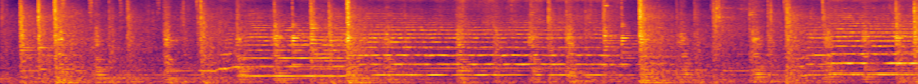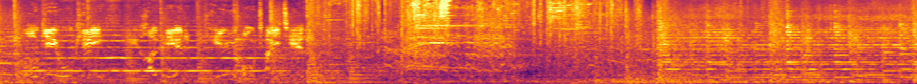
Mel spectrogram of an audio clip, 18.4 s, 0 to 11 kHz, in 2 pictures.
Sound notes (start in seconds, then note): 9.3 chinese language; 15.7 fast-paced music playing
